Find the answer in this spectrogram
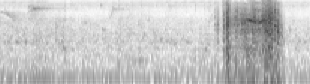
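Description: A brief rustling scrape about a second and a half in, lasting about a third of a second: handling noise as a plastic toy fire truck is turned in the hand. Under it, faint trickling water from a shallow drain.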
